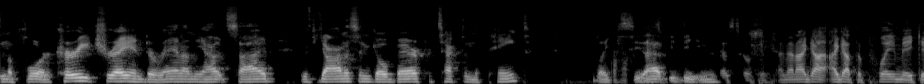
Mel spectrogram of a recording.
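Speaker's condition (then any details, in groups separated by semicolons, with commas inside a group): No condition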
